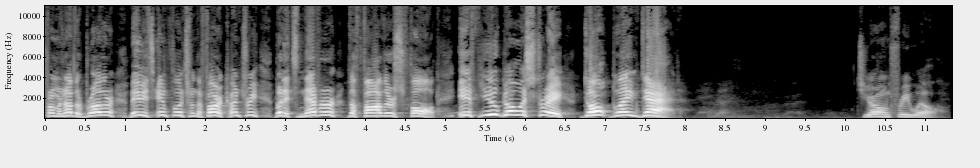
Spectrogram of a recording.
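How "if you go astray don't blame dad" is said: loud and slow, hammer it home; slow loud emphasis. Acted. Preacher to congregation, slow loud warning. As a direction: lean in and lay down the law.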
